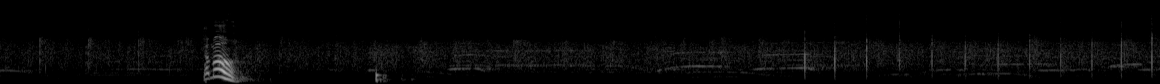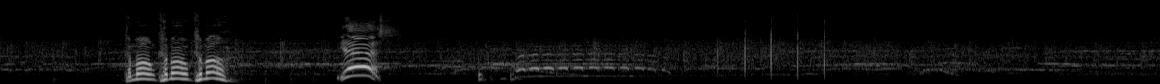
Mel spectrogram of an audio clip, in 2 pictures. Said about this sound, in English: Let's give the Lord a great big hand clap of praise.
